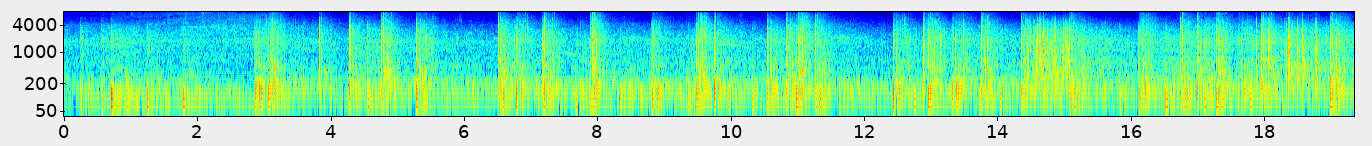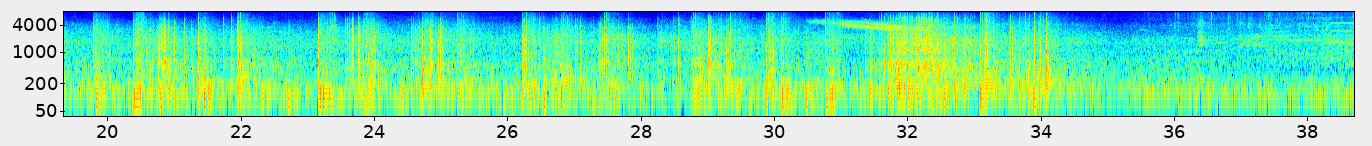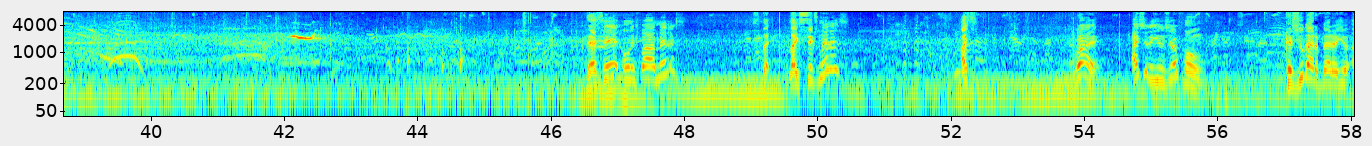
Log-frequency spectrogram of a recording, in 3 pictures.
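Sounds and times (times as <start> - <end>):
fireworks booming and crackling: 0.0 - 58.0
falling firework whistle: 28.9 - 34.3, 35.3 - 45.2, 50.3 - 51.2.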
